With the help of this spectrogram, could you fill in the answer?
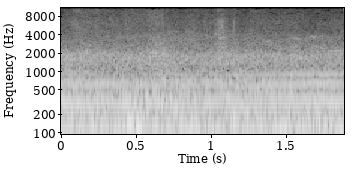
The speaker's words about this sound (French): Dans le ciel, les drones israéliens poursuivent leur ronde.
